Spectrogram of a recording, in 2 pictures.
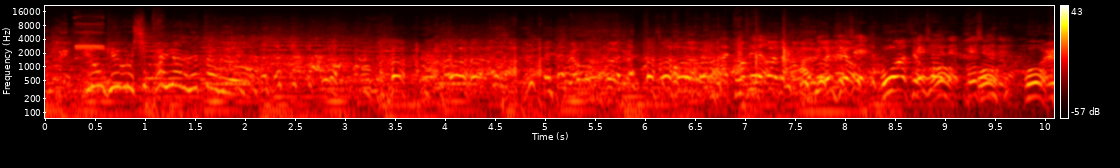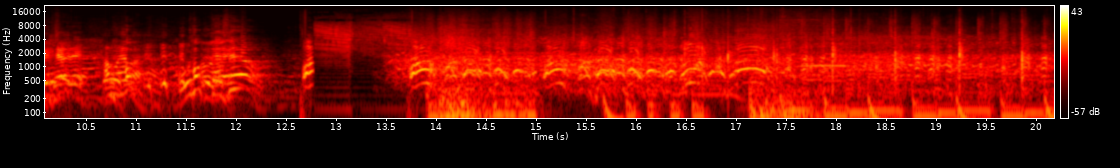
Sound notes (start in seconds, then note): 13.6 screaming; 17.1 yelling in pain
